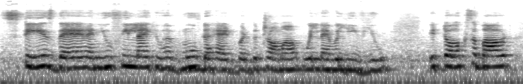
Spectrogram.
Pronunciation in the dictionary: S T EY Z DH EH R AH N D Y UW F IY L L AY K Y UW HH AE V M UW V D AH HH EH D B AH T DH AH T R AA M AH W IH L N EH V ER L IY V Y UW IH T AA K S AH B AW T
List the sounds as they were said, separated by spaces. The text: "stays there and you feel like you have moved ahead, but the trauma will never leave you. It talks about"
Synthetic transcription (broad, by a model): S T EY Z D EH R AH N D Y UW F IY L L AY K Y UW HH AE V M UW V D AH HH EH D B AH T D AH T R AA M AH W IH L N EH V ER L IY V Y UW IH T AA K S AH B AW T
